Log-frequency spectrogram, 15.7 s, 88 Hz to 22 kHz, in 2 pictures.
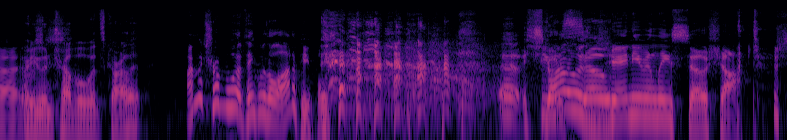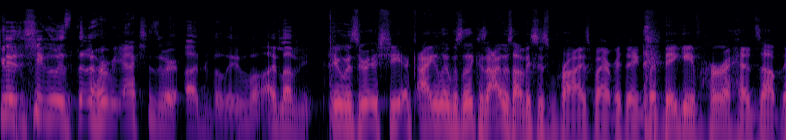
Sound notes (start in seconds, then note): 3.2 laughter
